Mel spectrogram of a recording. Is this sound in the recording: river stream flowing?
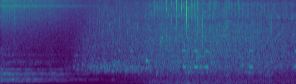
yes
